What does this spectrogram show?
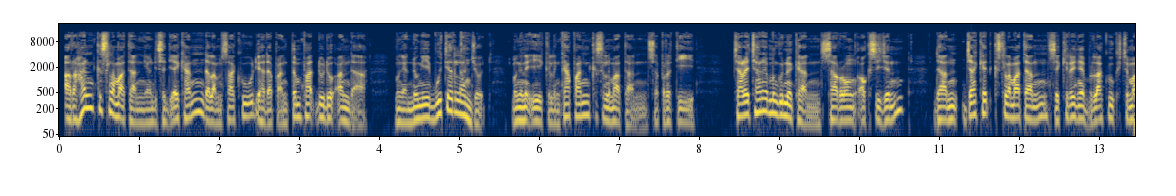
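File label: Malay; Malay, Male, Home Studio, 30s-40s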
